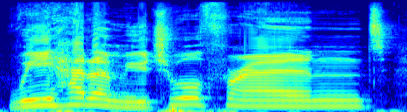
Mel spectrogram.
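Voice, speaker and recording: A co-host in their twenties, chatting casually with a teasing, dramatic manner and quick quips. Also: mid-range voice, fairly bright tone, clean tone. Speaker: podcast co-host. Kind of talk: casual chat.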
